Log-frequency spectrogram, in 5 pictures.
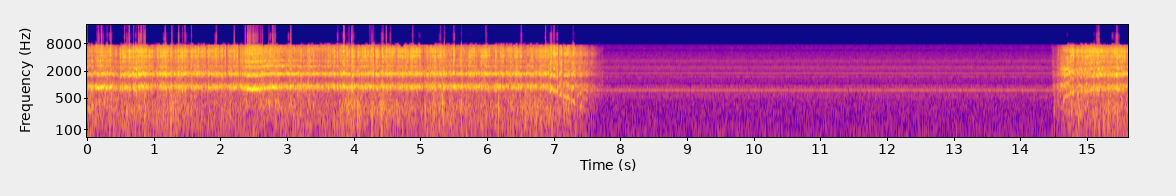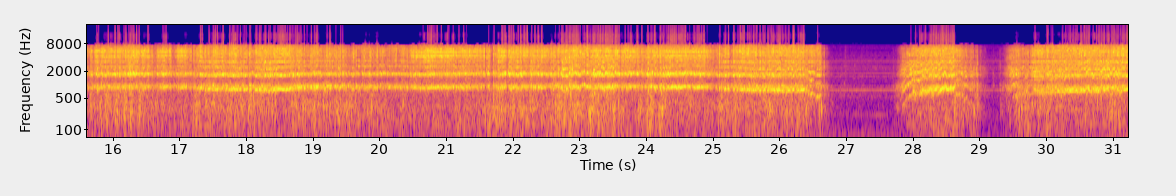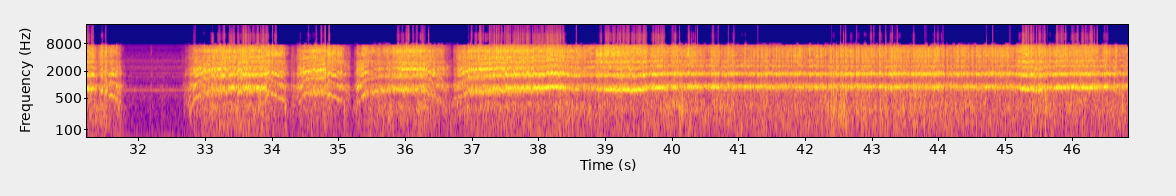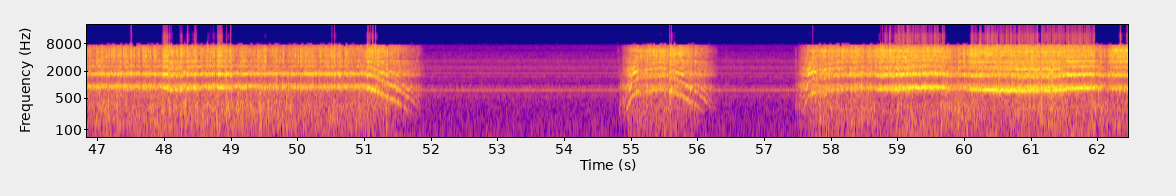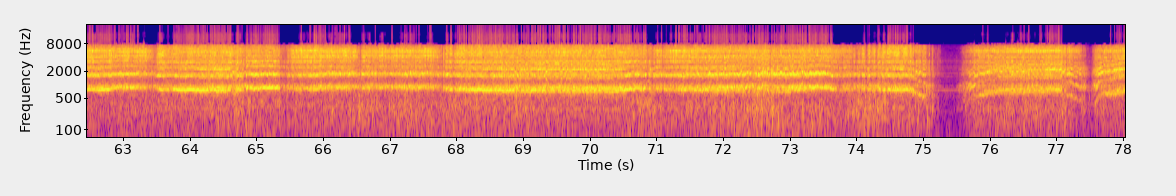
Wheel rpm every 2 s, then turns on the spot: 230, 230, 230, 120, 0, 0, 0, 120, 220, 220, 230, 230, 220, 80, 100, 170, 90, 110, 150, 220, 230, 230, 230, 230, 230, 160, 0, 50, 20, 210, 220, 220, 220, 230, 210, 210, 210, 130, 140.
26-28 74-76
